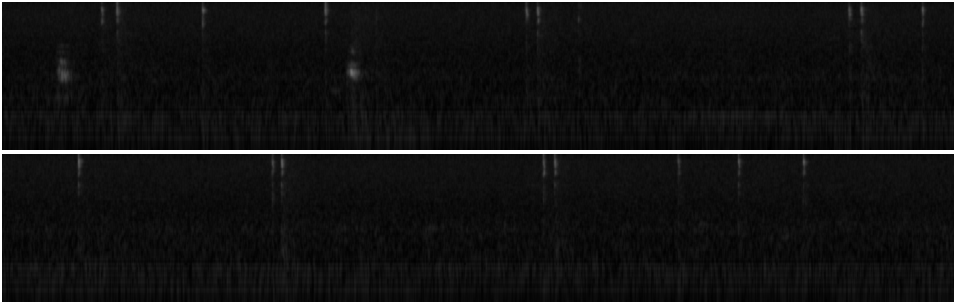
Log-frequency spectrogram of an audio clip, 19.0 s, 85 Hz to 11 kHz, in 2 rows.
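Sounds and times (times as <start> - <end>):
faint room hiss: 0.0 - 19.0
mouse and keyboard clicks: 5.2 - 5.5, 8.4 - 8.7, 12.2 - 12.4, 14.9 - 15.2.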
